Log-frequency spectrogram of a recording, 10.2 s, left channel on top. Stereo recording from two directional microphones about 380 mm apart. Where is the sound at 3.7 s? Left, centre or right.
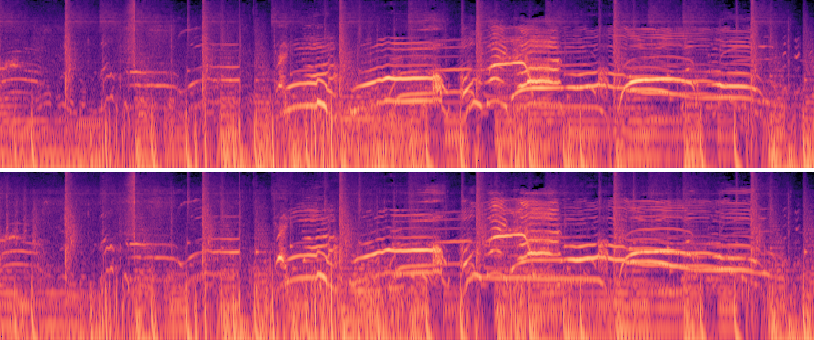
Centre.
